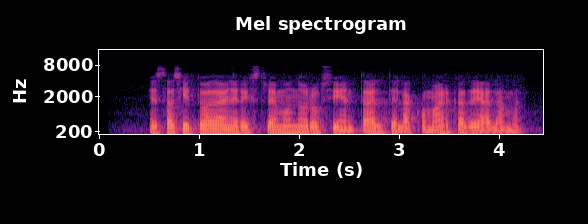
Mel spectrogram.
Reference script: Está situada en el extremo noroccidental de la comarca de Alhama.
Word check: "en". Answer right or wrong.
wrong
